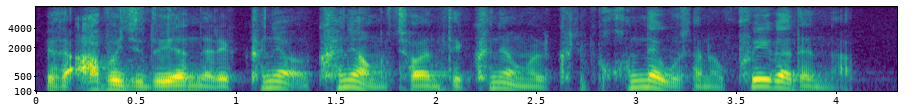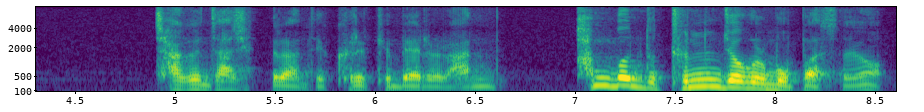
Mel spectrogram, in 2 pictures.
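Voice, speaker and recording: A man's voice: fairly low pitch, big pitch swings, fast talker, a little mellow. A middle-aged male pastor preaching a sermon, telling family stories with laughter and acting out his parents' voices. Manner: storytelling, acts out parents' voices, laughs often.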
